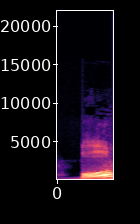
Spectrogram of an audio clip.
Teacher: huruf DD ketika dia kasrah maka tetap tebal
